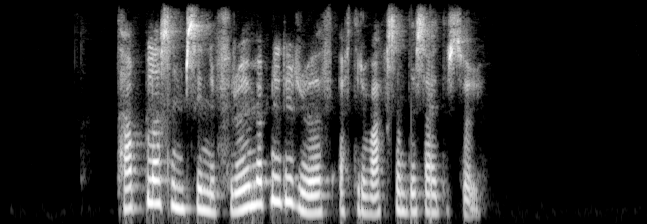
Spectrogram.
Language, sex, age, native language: Icelandic, female, 30-39, Icelandic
